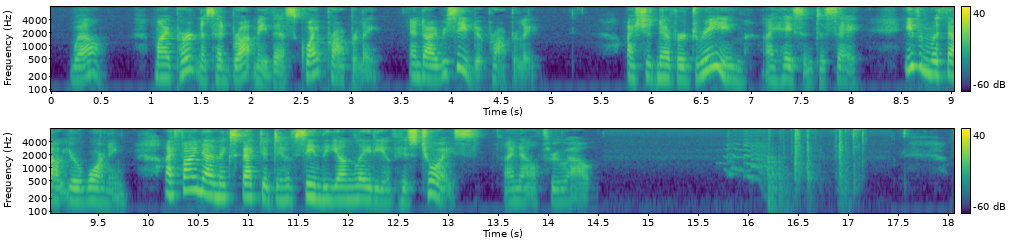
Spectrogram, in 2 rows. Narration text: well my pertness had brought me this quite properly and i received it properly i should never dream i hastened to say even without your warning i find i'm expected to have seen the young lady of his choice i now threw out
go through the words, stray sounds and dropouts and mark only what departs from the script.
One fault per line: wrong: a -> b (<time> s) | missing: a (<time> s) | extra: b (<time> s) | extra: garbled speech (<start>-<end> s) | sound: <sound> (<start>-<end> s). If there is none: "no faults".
sound: squeak (15.7-17.2 s)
